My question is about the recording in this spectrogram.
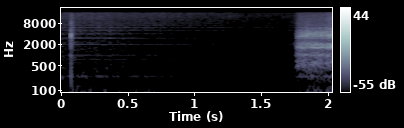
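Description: Near silence: faint room tone, with a soft intake of breath near the end.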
